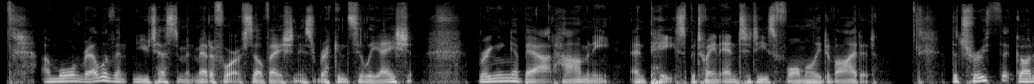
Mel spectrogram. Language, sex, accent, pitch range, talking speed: English, male, Australian, 100-130 Hz, 135 wpm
